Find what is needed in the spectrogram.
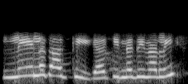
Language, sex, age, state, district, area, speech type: Punjabi, female, 18-30, Punjab, Ludhiana, rural, conversation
